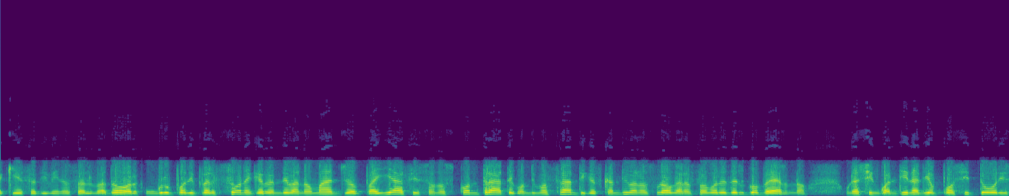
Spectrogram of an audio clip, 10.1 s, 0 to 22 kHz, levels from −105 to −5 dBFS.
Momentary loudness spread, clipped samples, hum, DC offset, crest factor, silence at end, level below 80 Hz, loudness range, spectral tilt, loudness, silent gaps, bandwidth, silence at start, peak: 8 LU; under 0.1%; none; under 0.1%; 16 dB; 0 s; -72 dBFS; 1 LU; -9 dB/octave; -18 LUFS; none; 4.2 kHz; 0 s; -2 dBFS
